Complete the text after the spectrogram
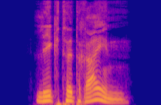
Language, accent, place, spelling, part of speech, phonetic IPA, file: German, Germany, Berlin, legtet rein, verb, [ˌleːktət ˈʁaɪ̯n], De-legtet rein.ogg
- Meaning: inflection of reinlegen: 1. second-person plural preterite 2. second-person plural subjunctive II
